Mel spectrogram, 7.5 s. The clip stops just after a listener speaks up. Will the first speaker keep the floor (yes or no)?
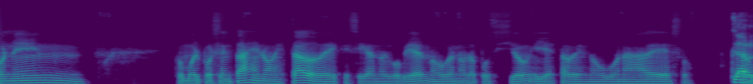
no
